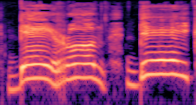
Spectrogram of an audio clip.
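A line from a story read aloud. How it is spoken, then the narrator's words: Shouting. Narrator (Russian): кричал Гарри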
